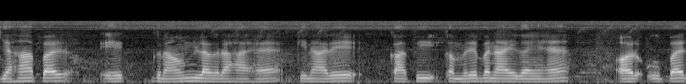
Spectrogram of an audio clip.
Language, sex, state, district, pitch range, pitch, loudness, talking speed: Hindi, male, Madhya Pradesh, Katni, 135-145 Hz, 140 Hz, -19 LUFS, 130 wpm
